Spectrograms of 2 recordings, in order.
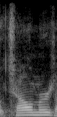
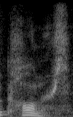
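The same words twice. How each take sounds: First: "Chalmers" with CH as in chair; unsure pronunciation. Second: "Chalmers" with a hard K start; unsure pronunciation. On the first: Second guess at the car's name, CH-sound "Chalmers". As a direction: say "Chalmers" as CHAL-merz, L sounded. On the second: Trying a car maker's name, K-sound "Chalmers". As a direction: say "Chalmers" as KAH-merz, silent L. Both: Shown as a demonstration. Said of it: "don't even know how to pronounce it".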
